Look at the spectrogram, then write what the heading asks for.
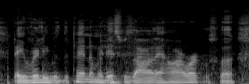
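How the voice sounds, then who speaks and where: Talking at a very fast pace, a man has a fairly low voice with a dark, mellow tone. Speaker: content creator and youth advocate. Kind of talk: casual interview.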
